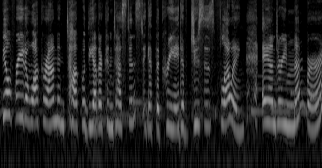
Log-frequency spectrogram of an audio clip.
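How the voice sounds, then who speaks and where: A woman's voice: very high voice, normal speed, a bit bright. A woman voicing a playful, theatrical teenage girl hosting a festival in an anime video game. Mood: upbeat. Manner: theatrical, mischievous announcer. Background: game music.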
